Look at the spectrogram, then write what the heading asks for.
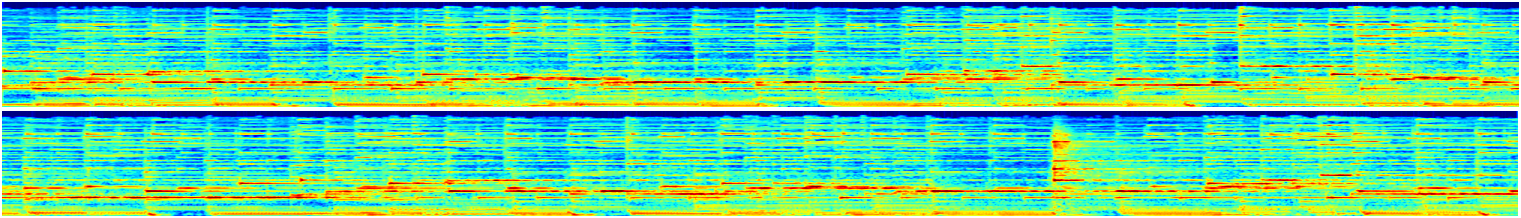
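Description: Steady, full instrumental music plays throughout with no voices, a chiming, bell-like melody ringing over a busy, repeating bass pattern at a constant loud level.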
